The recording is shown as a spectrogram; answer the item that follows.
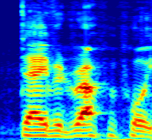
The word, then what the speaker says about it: David Rappaport: is that how you say his name uh david rappaport yeah yeah i'll come back to him because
